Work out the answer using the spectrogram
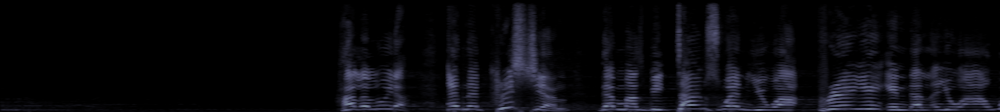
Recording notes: Preached at the Qodesh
